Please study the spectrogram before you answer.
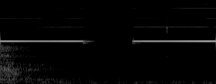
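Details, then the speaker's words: Newly installed basement HVAC system sounding a steady high-pitched alarm beep that cuts out briefly and resumes, with a two-flash fault code; a shut-off valve found turned off, cause not yet known. "There's my beautiful system I installed. And here's his 2 flashes and an alarm."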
